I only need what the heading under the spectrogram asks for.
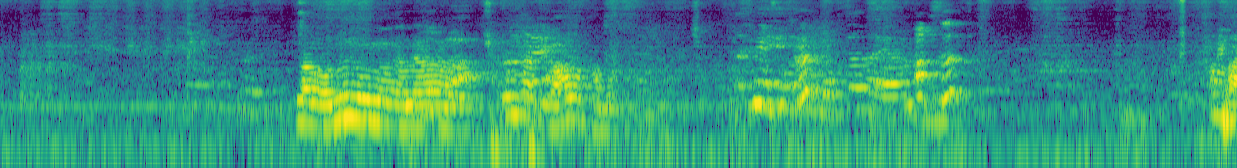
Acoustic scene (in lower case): crowded indoor space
